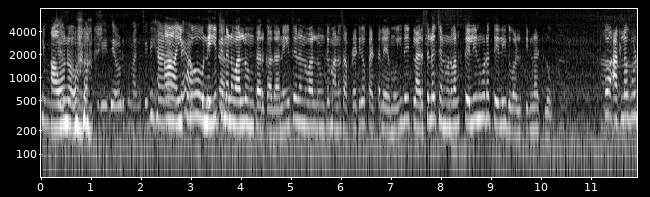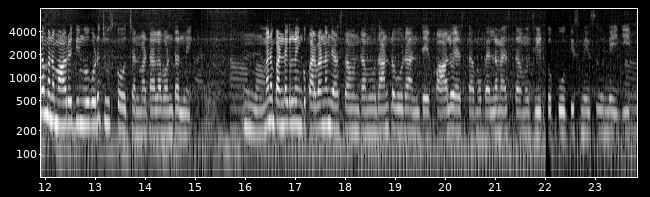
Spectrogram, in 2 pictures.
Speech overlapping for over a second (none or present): present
